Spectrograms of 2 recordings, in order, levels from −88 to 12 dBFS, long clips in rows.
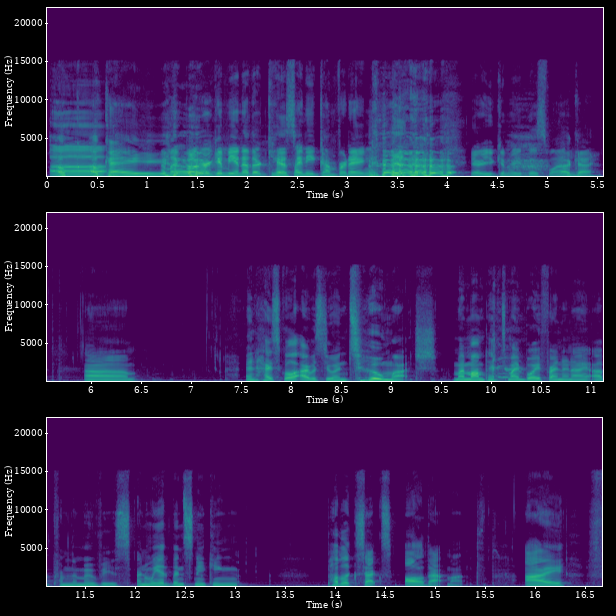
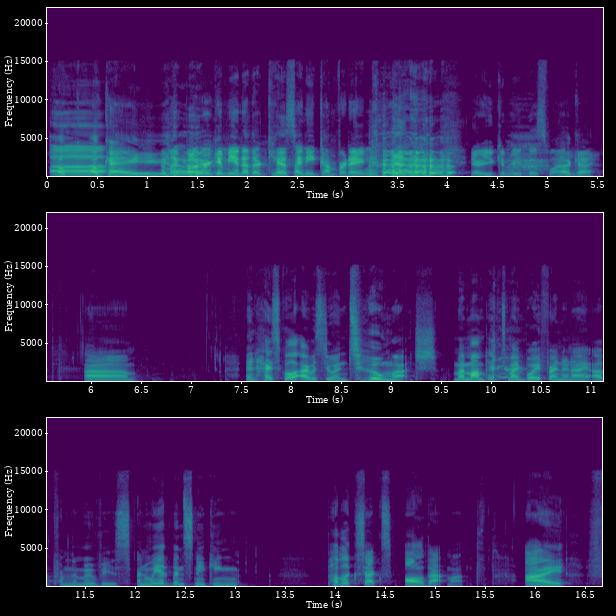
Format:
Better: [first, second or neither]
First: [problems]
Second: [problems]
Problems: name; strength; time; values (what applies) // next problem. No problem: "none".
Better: first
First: none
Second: thin; somewhat; fading below 300 Hz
